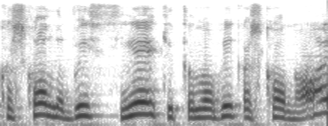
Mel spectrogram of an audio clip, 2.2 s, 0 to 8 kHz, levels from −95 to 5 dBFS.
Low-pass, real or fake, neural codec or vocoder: 7.2 kHz; fake; codec, 16 kHz, 16 kbps, FunCodec, trained on LibriTTS, 50 frames a second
